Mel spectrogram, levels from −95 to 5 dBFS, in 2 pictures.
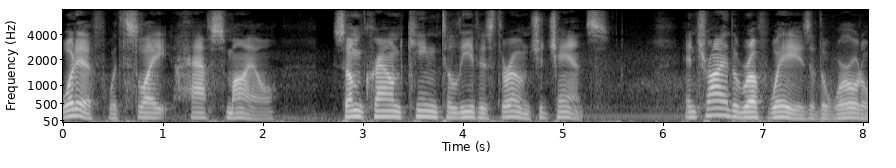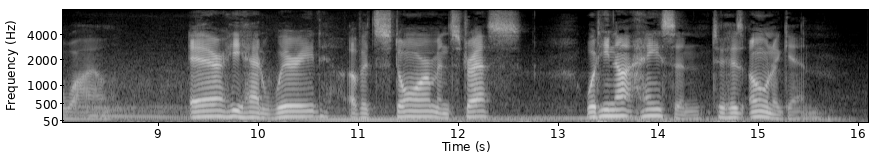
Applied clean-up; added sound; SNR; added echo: none; Car; 17 dB; none.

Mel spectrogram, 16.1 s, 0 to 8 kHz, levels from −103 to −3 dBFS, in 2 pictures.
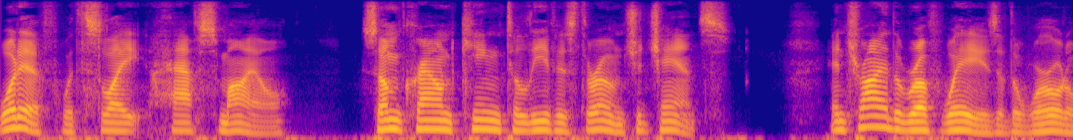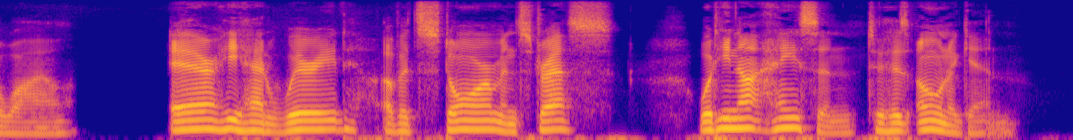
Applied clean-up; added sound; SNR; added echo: neural mask model Resemble Enhance denoiser.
